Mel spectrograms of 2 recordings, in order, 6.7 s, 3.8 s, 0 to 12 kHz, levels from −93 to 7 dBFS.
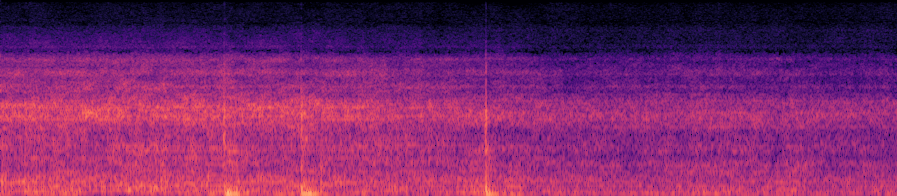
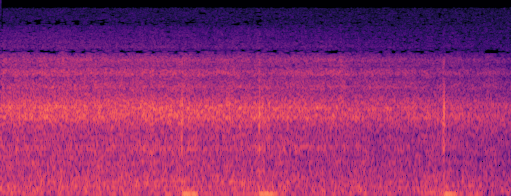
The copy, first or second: first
